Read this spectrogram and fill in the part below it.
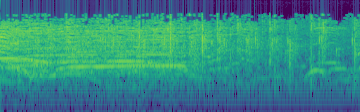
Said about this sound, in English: You better clap so I can give you. Oh, yes. I like the way you are clapping.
